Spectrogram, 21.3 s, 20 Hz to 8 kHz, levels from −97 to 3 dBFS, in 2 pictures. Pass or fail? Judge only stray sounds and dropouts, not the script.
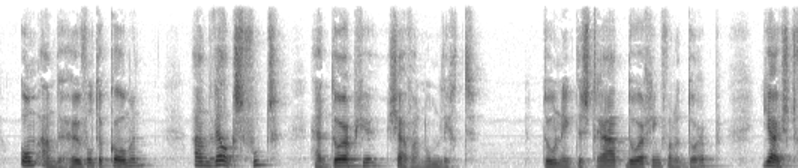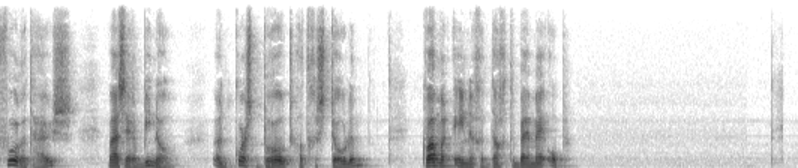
pass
